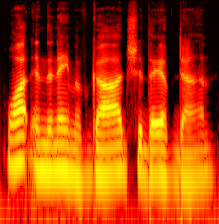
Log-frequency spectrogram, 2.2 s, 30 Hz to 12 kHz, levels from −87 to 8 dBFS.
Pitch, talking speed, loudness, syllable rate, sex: 120 Hz, 275 wpm, -19 LUFS, 4.9 syllables/s, male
